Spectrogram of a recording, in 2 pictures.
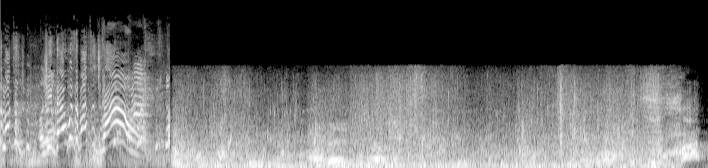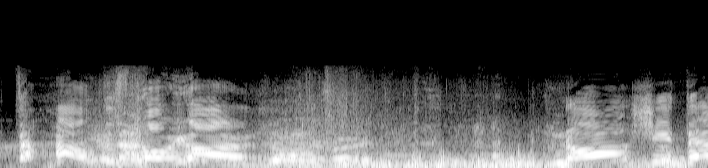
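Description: Young women shout and laugh excitedly nearby.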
